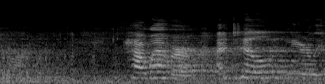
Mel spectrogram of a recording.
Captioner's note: laughs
